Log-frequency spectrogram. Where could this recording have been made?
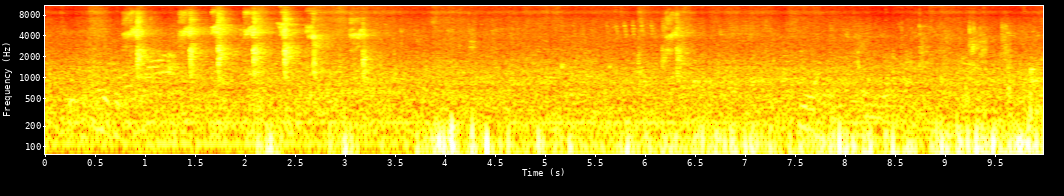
in a park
